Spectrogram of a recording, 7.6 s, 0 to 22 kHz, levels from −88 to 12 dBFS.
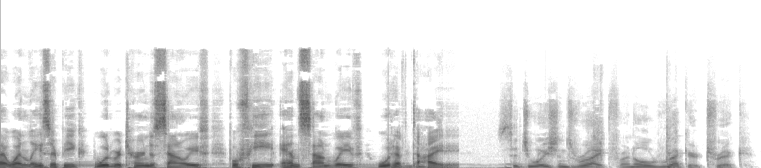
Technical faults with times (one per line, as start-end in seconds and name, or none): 3.88 dropped samples
4.46-4.99 AAC frame loss with concealment
5.45 dropped samples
